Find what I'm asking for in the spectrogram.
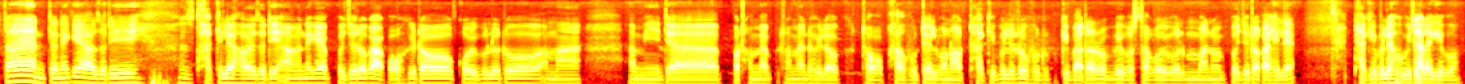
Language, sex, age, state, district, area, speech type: Assamese, male, 18-30, Assam, Charaideo, rural, spontaneous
